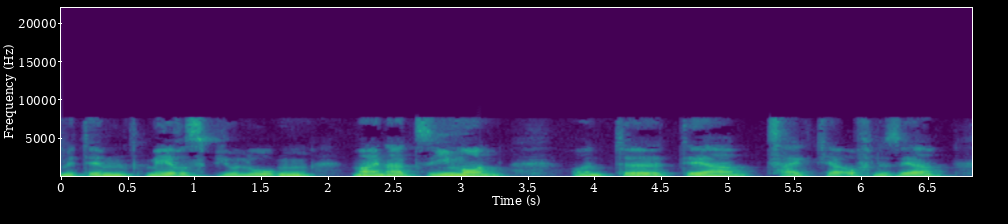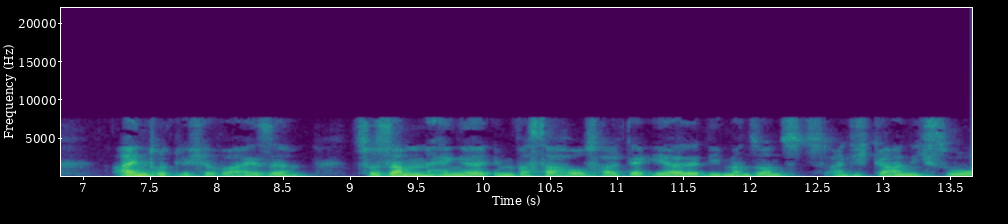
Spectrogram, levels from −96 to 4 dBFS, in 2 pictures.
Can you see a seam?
no; 0 cuts

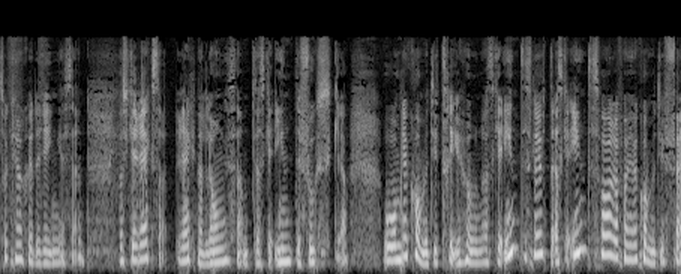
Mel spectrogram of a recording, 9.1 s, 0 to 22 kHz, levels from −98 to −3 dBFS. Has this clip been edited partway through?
yes; 1 cut; at 5.4 s

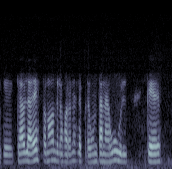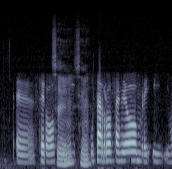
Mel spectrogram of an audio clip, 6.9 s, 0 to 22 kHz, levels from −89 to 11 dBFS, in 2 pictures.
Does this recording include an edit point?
yes; 1 cut; at 4.3 s

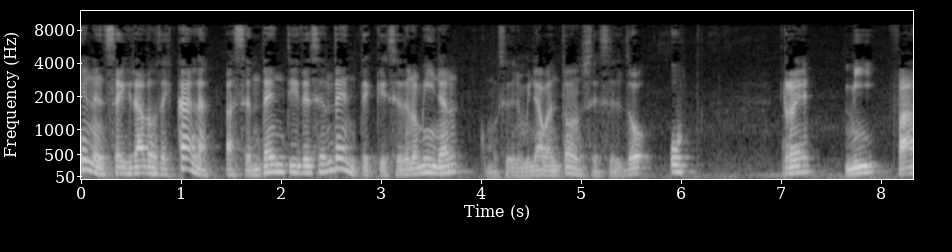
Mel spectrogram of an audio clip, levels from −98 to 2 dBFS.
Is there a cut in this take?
yes; 1 cut; at 1.4 s

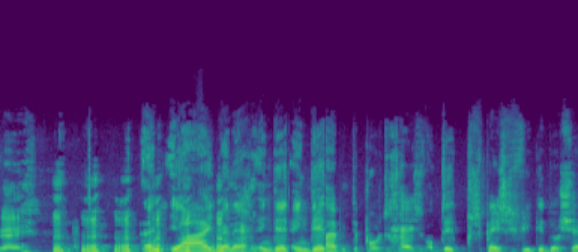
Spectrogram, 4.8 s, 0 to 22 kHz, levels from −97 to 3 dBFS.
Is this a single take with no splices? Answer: no; 3 cuts; at 2.4 s, 2.7 s, 3.5 s

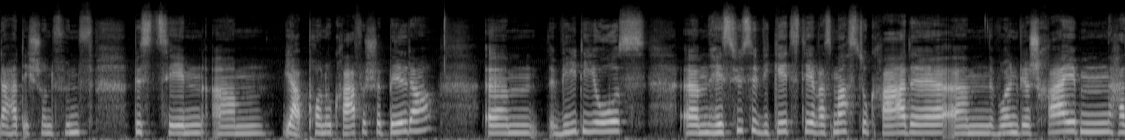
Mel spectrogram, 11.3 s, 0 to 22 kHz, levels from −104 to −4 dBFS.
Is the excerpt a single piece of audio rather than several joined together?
no; 1 cut; at 2.7 s

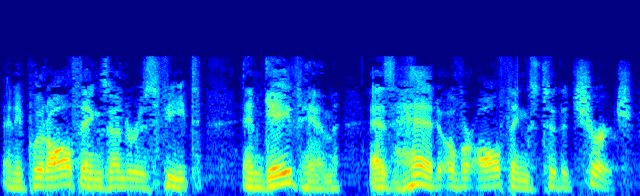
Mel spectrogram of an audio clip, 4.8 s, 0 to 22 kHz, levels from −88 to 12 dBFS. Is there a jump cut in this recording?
no; 0 cuts

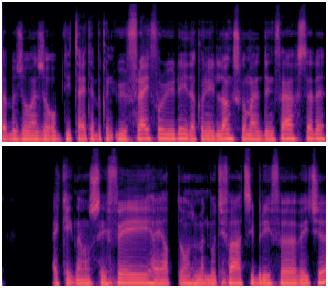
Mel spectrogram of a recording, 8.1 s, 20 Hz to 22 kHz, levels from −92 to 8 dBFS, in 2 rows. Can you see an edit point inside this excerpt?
no; 0 cuts

